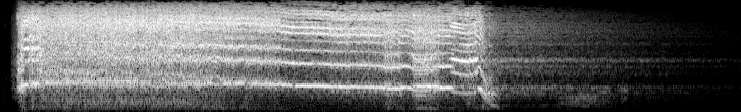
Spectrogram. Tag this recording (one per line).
agony
anger
banshee
cry
evil
ghost
haunted
haunting
monster
monstrous
pain
schrill
scream
screech
shriek
squeal
torment
woman
yell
